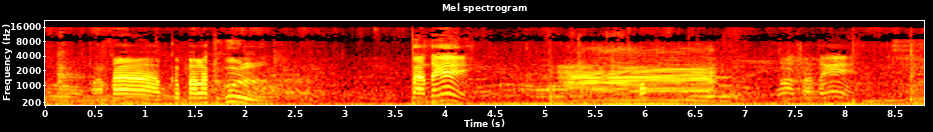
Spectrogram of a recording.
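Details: Giant cattle unloading from a truck in the morning, giving several harmonic moos, some rising then falling, others held and drawn out, over a steady low engine rumble and faint voices.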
